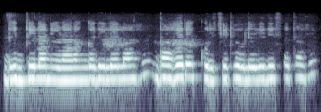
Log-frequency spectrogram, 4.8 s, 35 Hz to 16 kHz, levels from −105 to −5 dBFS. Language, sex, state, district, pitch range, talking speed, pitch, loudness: Marathi, female, Maharashtra, Washim, 210-225 Hz, 135 wpm, 215 Hz, -14 LUFS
